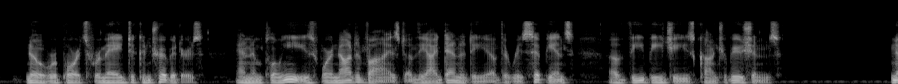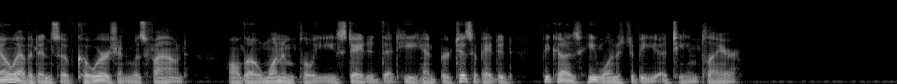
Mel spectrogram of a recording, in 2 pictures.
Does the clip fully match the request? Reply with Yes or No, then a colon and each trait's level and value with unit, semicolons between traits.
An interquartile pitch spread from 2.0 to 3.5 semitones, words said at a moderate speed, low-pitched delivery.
Yes: average, 3.2 semitones; average, 145 wpm; very low, 75 Hz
